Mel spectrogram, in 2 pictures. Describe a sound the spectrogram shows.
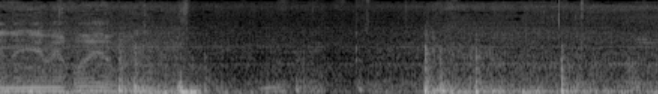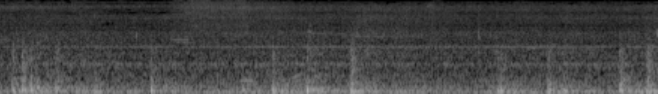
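Fireworks bang and crackle outdoors in rapid bursts.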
